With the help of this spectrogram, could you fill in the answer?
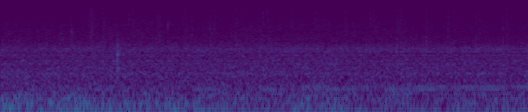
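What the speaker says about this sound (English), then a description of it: "Look at that, it's thunder and raining again," Rain falls as a soft, even patter in the video game Lego Fortnite during a thunderstorm, faint and steady throughout with no clear thunder peal.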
